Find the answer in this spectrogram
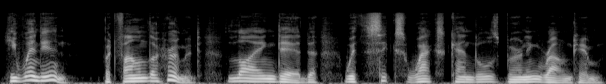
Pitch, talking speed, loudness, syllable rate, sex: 120 Hz, 160 wpm, -16 LUFS, 4.0 syllables/s, male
